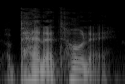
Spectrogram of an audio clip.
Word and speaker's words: panettone: I looked up the correct pronunciation for the word panettone. Panettone, yeah. – yeah did I say it right? Okay. Well, almost. Mm. Panettone. Panettone. Not pan, not pan.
